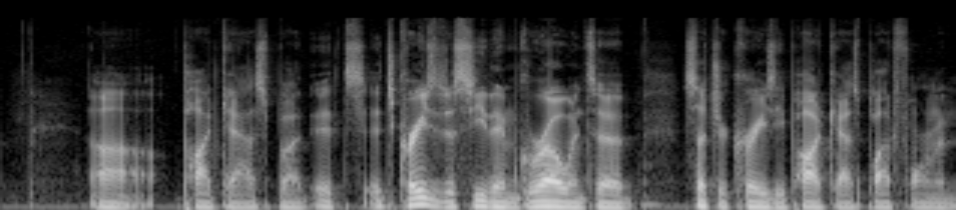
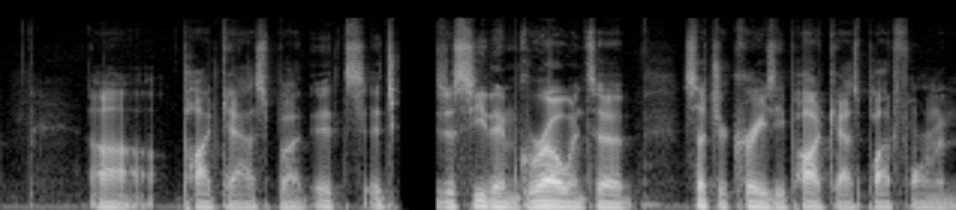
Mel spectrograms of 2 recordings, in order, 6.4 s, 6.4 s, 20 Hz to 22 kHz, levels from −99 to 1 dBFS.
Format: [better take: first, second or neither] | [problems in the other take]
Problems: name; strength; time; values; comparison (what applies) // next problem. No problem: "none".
first | audio cutting out; at 2.5 s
